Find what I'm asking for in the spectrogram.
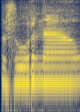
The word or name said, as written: zurnal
